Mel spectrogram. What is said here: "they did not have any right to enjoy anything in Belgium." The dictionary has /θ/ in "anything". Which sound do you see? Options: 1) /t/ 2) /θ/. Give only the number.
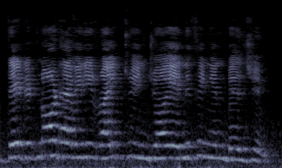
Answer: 1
